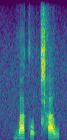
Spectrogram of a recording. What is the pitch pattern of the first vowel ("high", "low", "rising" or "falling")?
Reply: high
